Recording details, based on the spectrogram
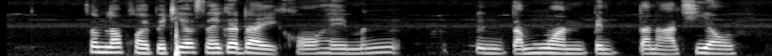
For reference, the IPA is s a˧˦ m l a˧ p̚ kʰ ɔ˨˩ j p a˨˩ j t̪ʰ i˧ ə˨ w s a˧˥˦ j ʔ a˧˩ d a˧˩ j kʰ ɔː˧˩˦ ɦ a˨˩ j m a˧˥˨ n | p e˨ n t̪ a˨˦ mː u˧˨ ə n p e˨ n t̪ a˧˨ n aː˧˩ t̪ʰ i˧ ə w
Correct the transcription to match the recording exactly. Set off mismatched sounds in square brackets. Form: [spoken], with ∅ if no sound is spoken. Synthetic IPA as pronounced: s a˧˦ m l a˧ p̚ kʰ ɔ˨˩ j p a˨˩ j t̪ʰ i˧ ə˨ w s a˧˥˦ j [k] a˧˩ d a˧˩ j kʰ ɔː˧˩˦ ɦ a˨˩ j m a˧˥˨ n | p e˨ n t̪ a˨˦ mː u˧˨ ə n p e˨ n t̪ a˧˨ n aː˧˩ t̪ʰ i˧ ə w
